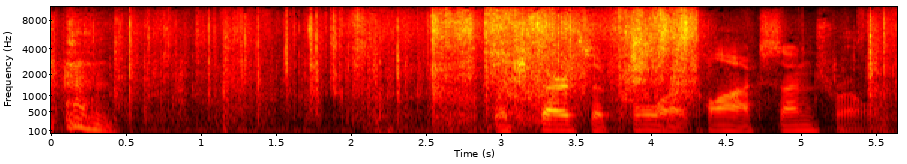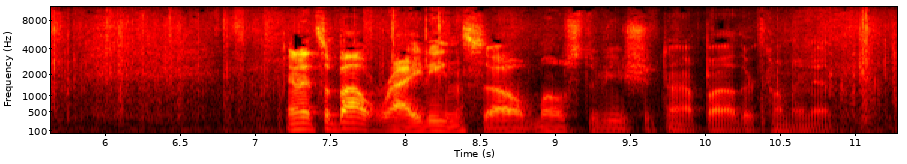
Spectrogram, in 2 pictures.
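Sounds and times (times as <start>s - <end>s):
paper rustling: 0.0s - 9.0s, 10.3s - 11.2s
page being torn out: 0.4s - 4.6s, 5.2s - 8.4s, 10.4s - 11.2s
speech: 3.3s - 5.8s, 7.2s - 11.1s.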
